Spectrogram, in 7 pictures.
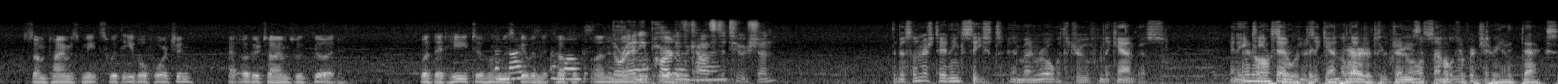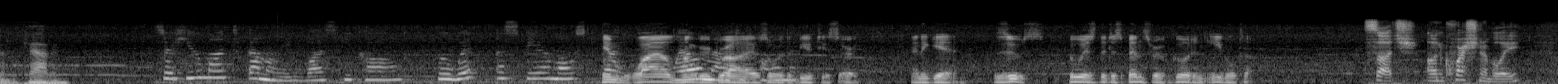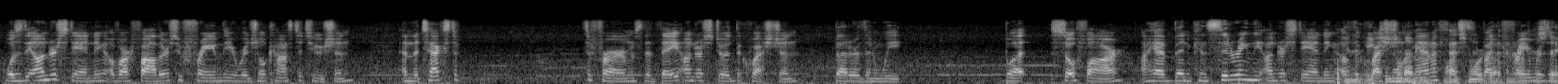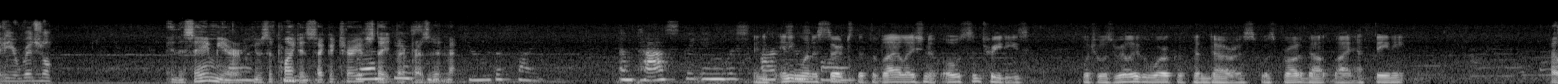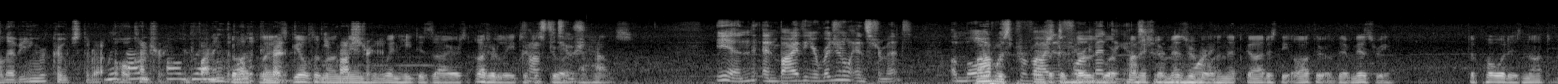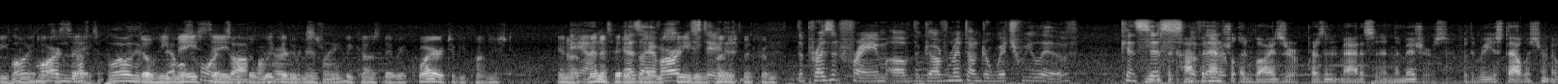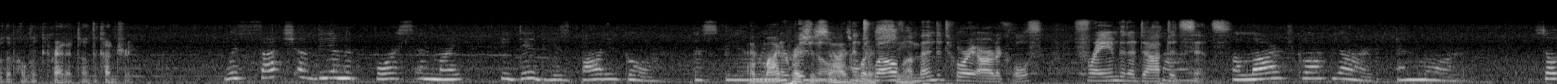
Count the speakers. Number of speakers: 5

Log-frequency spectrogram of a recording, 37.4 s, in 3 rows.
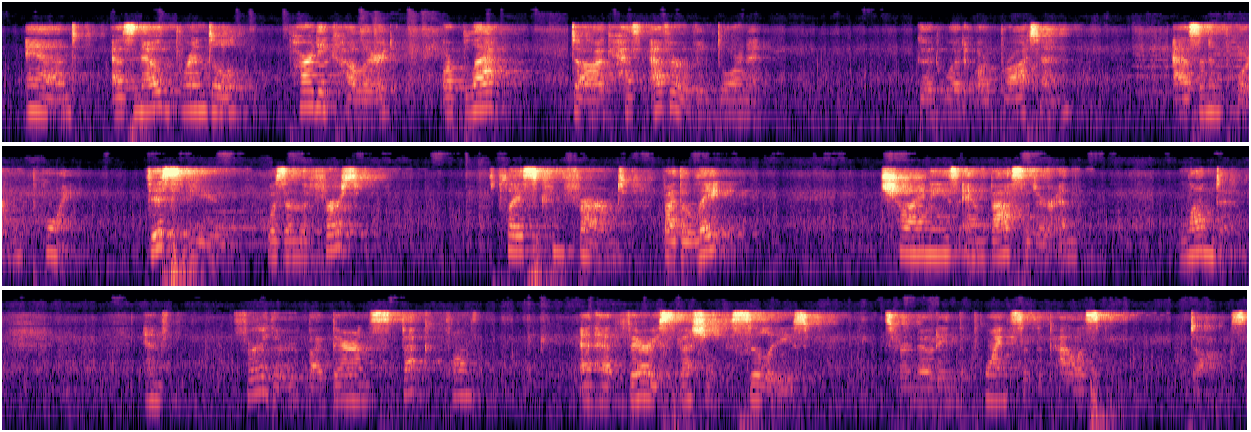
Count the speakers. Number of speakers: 1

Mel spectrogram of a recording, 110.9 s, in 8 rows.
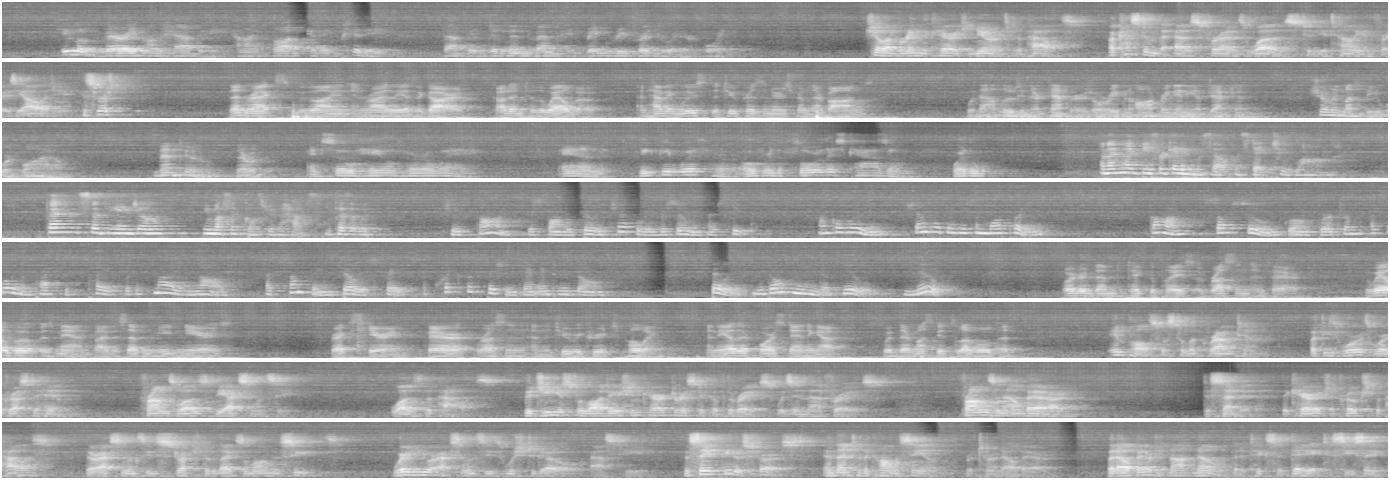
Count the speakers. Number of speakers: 7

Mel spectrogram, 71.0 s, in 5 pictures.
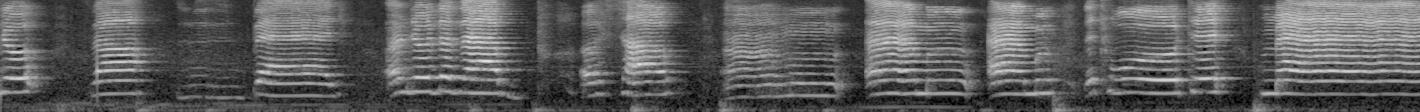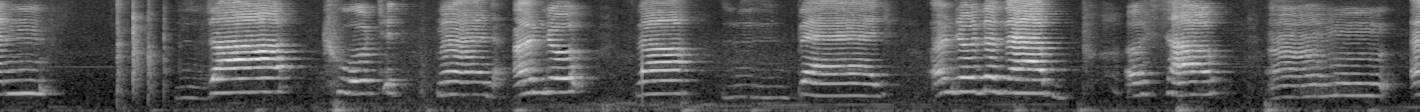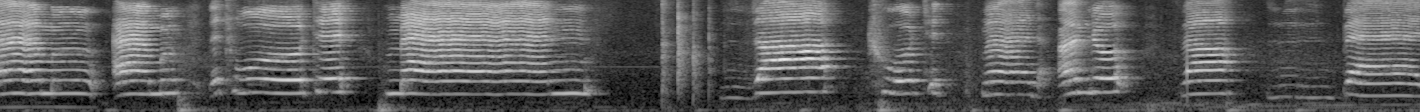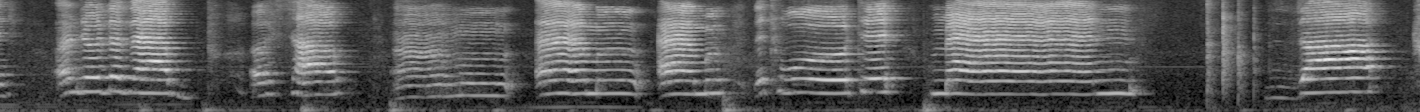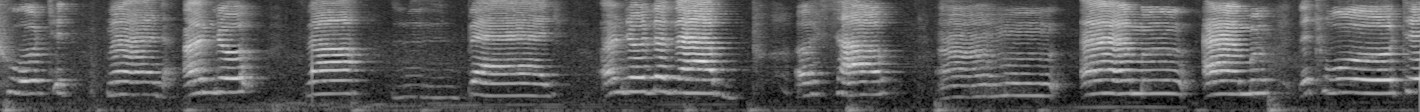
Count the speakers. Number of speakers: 0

